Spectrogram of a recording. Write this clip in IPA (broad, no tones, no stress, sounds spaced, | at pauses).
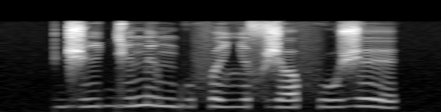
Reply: d͡ʒ i ɟ i n i m b u f ɛ ʎ ɐ s ʒ ɐ f u ʒ e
